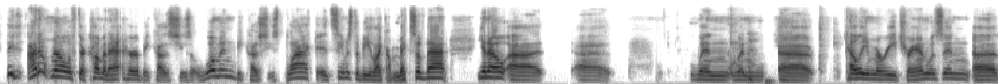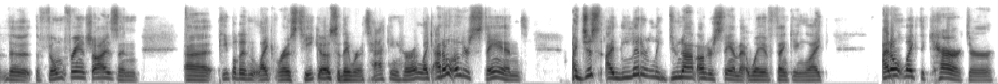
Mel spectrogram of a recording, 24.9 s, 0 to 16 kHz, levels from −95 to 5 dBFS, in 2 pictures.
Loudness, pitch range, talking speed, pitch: -19 LUFS, 135-215 Hz, 180 wpm, 160 Hz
